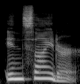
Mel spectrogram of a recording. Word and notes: insider: ìnsǽidər; インサイダァ

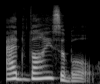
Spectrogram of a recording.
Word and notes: advisable: ədváizəbl; アドバイザボゥ

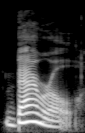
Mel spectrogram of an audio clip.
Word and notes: barrel: bǽrəl; ベロォ

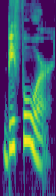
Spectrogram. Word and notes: before: bifɔ’ː r; ビィフォア

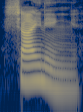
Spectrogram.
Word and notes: shining: ʃáiniŋ; シャイニン

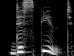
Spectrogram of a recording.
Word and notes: dispute: dispjúːt; ディスピュート

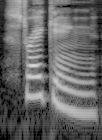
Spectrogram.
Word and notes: striking: stráikiŋ; ストライキン

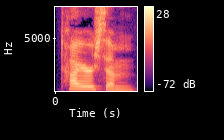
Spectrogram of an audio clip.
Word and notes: tiresome: táiə r səm; タァイアサム

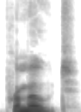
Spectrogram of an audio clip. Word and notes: promote: prəmóut; プロモート

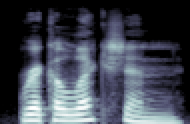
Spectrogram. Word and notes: recollection: rèkəlékʃən; レコレクション

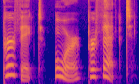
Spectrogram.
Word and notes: perfect: pə’ː r fikt; パーフェクト

